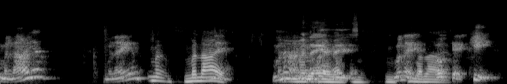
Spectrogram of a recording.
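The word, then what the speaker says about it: Manaea: Maniah. Maniah. Maniah. Maniah. Mania. We got Manaya who hurt his uh elbow.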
